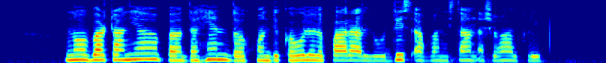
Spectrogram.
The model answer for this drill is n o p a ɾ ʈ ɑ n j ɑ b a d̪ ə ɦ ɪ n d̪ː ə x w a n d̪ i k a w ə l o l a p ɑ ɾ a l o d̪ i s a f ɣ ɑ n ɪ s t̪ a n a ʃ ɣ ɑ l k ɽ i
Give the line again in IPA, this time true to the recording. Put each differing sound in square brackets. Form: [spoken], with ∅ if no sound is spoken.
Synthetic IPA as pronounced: n o [b] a ɾ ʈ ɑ n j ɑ b a d̪ ə ɦ ɪ n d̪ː ə x w a n d̪ i k a w ə l o l a p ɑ ɾ a l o d̪ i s a f ɣ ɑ n ɪ s t̪ [ɑ] n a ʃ ɣ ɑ l k ɽ i

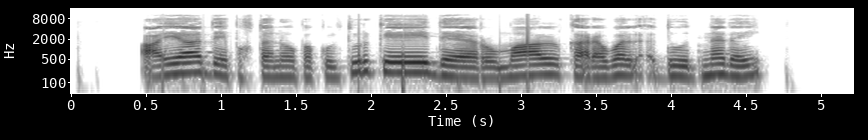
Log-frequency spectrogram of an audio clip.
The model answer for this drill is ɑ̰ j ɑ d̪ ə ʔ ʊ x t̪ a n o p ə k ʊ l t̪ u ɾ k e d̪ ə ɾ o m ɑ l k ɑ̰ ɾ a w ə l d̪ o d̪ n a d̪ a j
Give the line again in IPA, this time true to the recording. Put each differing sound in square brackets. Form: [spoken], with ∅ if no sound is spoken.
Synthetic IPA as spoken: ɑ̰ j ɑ d̪ ə [p] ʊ x t̪ a n o p ə k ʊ l t̪ u ɾ k e d̪ ə ɾ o m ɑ l k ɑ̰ ɾ a w ə l d̪ o d̪ n a d̪ a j

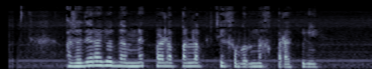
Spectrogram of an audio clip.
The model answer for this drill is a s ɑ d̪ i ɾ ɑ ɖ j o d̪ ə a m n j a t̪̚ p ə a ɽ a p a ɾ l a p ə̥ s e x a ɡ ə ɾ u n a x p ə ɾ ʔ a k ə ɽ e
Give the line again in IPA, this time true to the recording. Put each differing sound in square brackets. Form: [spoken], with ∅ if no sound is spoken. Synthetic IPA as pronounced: a [z] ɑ d̪ i ɾ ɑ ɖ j o d̪ ə a m n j a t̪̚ p ə a ɽ a p a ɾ l a p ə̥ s e x a [b] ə ɾ u n a x p ə ɾ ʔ a k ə ɽ [i]

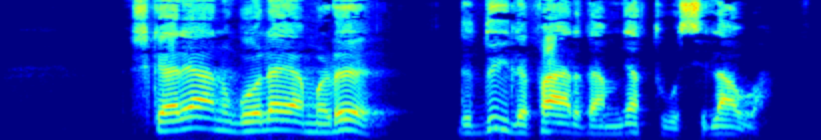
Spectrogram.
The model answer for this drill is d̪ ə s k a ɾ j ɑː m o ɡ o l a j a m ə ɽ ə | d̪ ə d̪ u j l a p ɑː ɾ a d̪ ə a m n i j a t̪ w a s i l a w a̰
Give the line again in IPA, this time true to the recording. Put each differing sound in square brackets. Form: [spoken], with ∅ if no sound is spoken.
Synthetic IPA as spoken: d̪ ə [ʃ] k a ɾ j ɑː [n] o ɡ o l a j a m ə ɽ ə | d̪ ə d̪ u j l a p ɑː ɾ a d̪ ə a m n i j a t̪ w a s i l a w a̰

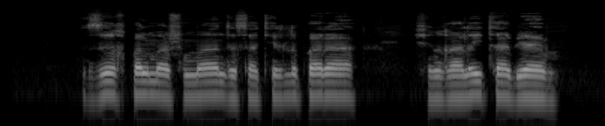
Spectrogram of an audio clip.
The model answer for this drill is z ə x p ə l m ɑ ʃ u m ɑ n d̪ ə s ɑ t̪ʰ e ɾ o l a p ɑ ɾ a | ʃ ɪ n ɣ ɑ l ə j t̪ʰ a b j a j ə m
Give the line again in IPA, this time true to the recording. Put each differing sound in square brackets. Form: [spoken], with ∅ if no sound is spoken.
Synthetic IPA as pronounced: z ə x p ə l m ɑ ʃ u m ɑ n d̪ ə s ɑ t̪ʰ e ɾ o l a p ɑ ɾ a | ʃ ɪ n ɣ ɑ l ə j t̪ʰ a b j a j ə m

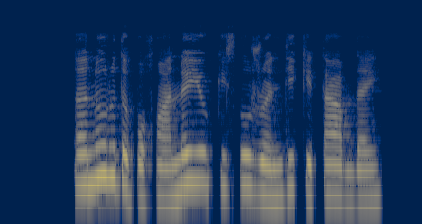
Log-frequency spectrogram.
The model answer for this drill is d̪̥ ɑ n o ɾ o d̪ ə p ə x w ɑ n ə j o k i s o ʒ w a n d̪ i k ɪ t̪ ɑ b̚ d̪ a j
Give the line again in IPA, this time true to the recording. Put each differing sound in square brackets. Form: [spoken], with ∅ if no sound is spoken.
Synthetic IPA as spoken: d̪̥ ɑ n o ɾ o d̪ ə p ə x w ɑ n ə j o k i s o ʒ w a n d̪ i k ɪ t̪ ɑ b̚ d̪ a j

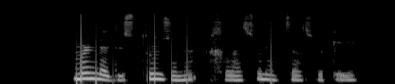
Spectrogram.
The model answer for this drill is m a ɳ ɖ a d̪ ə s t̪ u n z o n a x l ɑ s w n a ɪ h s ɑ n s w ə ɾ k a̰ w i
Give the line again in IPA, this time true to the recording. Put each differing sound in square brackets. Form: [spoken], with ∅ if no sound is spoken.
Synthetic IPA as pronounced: m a ɳ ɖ a d̪ ə s t̪ u n z o n a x l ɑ s [u] n a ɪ h s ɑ [∅] s w ə ɾ k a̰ w i

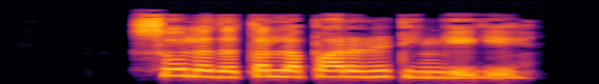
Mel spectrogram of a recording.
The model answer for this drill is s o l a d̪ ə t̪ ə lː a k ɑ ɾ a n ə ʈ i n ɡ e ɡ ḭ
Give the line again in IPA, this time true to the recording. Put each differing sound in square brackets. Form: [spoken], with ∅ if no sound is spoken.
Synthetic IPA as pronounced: s o l a d̪ ə t̪ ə lː a [p] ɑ ɾ a n ə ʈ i [ŋ] ɡ e ɡ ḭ

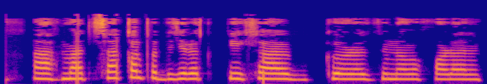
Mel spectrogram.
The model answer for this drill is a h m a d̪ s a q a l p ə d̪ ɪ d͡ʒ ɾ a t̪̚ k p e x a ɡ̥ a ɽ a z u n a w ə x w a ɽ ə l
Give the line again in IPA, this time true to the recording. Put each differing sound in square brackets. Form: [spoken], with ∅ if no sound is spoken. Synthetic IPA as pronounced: a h m a d̪ s a q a l p ə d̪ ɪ d͡ʒ ɾ a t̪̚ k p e x a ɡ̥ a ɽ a z u n a w ə x w a ɽ ə l

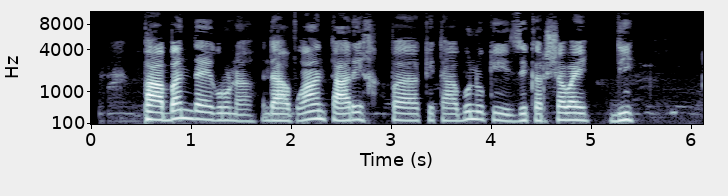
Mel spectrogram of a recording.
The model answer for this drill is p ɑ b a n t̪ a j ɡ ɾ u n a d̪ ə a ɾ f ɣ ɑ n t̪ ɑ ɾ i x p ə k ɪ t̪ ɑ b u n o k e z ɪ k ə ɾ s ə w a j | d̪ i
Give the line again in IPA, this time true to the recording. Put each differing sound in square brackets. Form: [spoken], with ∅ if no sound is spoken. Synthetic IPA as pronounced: p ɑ b a n [d̪] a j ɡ ɾ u n a d̪ ə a [∅] f ɣ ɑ n t̪ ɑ ɾ i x p ə k ɪ t̪ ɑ b u n o k e z ɪ k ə ɾ [ʃ] ə w a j | d̪ i

